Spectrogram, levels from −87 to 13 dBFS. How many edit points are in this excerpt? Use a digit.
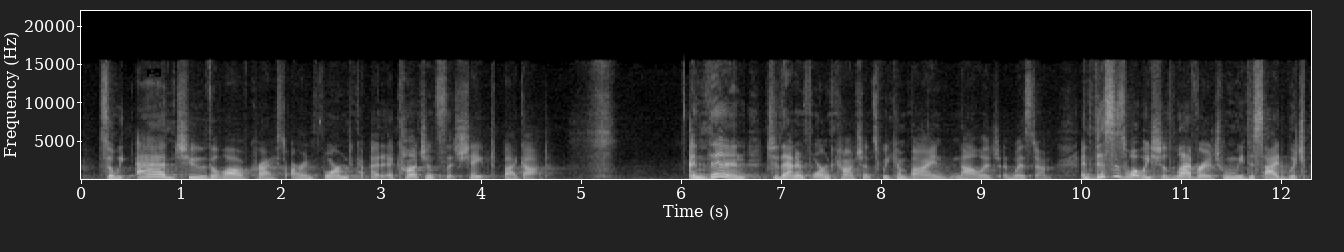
0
